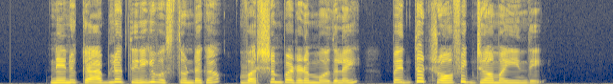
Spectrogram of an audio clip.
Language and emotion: Telugu, sad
